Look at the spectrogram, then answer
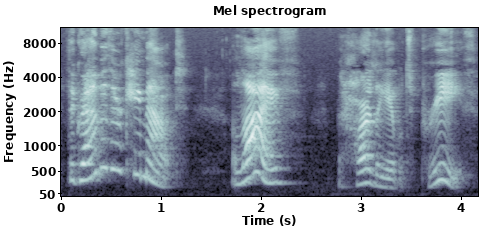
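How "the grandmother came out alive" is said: ordinary delivery, nothing marked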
